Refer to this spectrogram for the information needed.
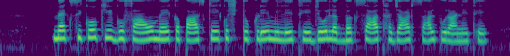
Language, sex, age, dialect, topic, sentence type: Hindi, female, 41-45, Garhwali, agriculture, statement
